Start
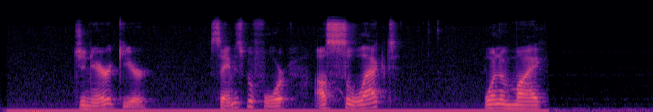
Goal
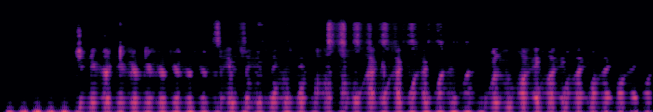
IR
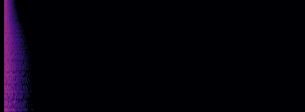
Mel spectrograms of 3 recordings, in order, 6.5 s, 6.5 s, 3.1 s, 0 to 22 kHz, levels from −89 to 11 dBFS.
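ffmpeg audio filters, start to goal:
-af "aecho=1:1:250|500|750|1000|1250|1500|1750:0.376|0.218|0.126|0.0733|0.0425|0.0247|0.0143,afftfilt=real='hypot(re,im)*cos(PI*b)':imag='0':win_size=1024:overlap=0.75,afftdn=nr=31:nf=-45,highshelf=f=5k:g=-2.5,areverse,acompressor=threshold=-44dB:ratio=6,areverse,aeval=exprs='val(0)*pow(10,-30*(0.5-0.5*cos(2*PI*7.2*n/s))/20)':c=same,volume=16.5dB"

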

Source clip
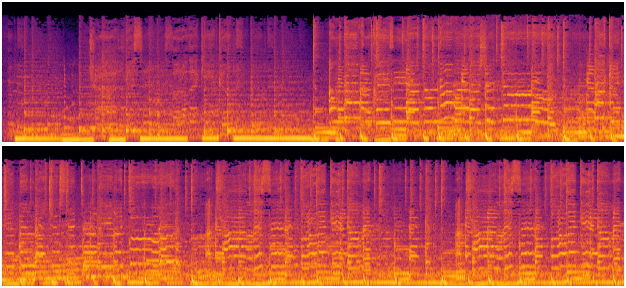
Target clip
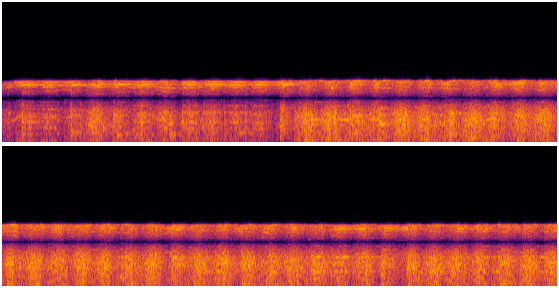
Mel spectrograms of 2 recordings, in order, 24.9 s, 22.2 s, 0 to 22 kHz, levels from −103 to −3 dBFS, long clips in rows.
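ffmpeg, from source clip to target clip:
-filter_complex "[0:a]highpass=240,aresample=11025,aeval=exprs='0.422*sin(PI/2*7.94*val(0)/0.422)':c=same,aresample=44100,tremolo=f=1.9:d=0.68,asetrate=49392,aresample=44100,asplit=2[a][b];[b]aecho=0:1:187:0.2[c];[a][c]amix=inputs=2:normalize=0,lowpass=f=2.1k:t=q:w=0.5098,lowpass=f=2.1k:t=q:w=0.6013,lowpass=f=2.1k:t=q:w=0.9,lowpass=f=2.1k:t=q:w=2.563,afreqshift=-2500,asuperstop=centerf=1400:order=4:qfactor=0.61"

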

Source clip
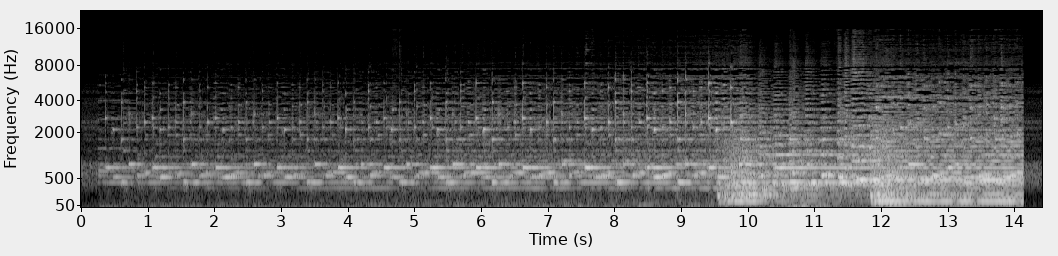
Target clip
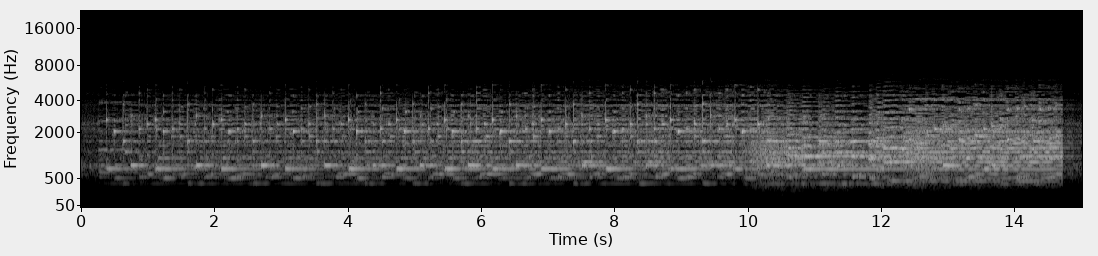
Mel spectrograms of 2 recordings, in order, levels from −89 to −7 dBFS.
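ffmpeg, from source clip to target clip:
-filter_complex "[0:a]lowpass=3.3k,asplit=2[a][b];[b]aecho=0:1:160|320|480:0.0708|0.029|0.0119[c];[a][c]amix=inputs=2:normalize=0,asetrate=42336,aresample=44100,asuperpass=centerf=2100:order=8:qfactor=0.57,alimiter=level_in=3dB:limit=-24dB:level=0:latency=1:release=462,volume=-3dB,volume=1dB"

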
